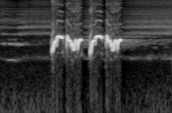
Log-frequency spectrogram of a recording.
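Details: Lively sooty-headed bulbul song, free of added imitations and used for luring wild birds and training caged ones: a brisk pair of bubbling, wavering whistled phrases within under a second, clear against a quiet background.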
